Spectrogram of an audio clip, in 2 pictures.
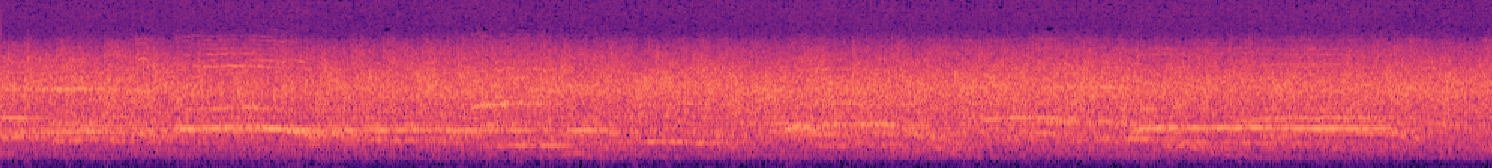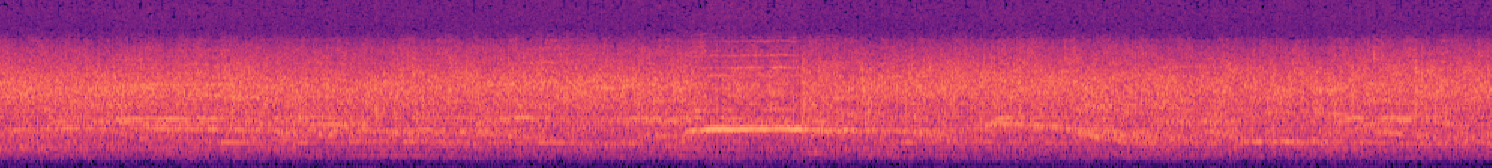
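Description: An audience claps for Jesus steadily and loudly for a long stretch, a dense continuous wash of many hands with a few faint voices calling out underneath.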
